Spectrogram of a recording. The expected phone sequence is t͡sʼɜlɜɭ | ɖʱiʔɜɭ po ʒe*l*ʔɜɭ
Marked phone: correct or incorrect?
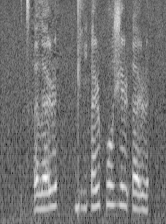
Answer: incorrect: ɭ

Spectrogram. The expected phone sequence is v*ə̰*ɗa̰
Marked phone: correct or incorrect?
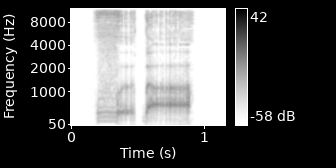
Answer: correct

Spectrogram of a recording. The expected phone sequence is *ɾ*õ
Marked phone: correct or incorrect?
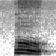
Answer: correct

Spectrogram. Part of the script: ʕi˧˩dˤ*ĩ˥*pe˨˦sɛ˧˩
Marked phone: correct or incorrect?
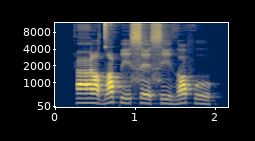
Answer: incorrect: i˥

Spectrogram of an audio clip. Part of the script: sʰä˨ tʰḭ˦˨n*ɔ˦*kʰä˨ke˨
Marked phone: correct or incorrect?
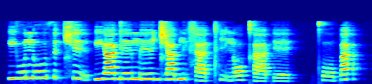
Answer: correct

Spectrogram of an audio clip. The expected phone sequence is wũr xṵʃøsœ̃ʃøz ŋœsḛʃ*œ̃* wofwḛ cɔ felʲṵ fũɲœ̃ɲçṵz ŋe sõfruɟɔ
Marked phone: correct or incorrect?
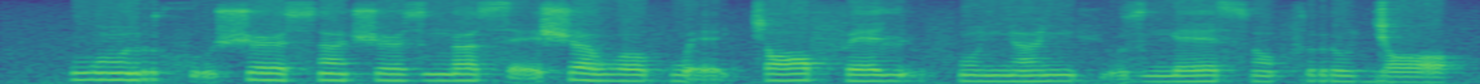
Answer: incorrect: œ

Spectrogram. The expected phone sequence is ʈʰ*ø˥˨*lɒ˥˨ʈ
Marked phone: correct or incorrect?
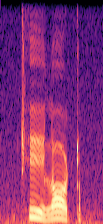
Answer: incorrect: e˥˨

